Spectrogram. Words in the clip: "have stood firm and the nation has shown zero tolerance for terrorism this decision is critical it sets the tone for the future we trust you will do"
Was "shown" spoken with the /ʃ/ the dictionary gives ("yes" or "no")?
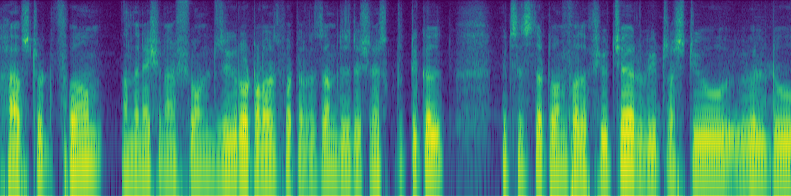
yes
